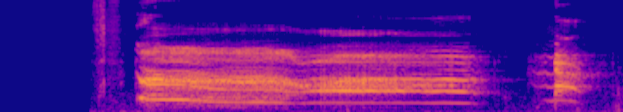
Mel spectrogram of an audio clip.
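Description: A young man cries out in pain, long and loud.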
